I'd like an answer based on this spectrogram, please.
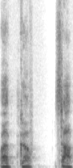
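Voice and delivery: hushed, awkward, low-key voice. Recounting a favorite scene to the other speaker, imitating a hushed awkward voice. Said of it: "Like in a hushed tone".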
